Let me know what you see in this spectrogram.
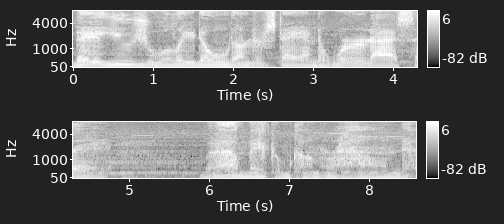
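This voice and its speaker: Putting on a character voice, a man speaks very slowly at a medium pitch against clear background noise. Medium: video game. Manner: rambling, darkly humorous.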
